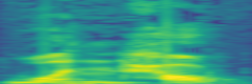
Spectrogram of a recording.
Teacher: اور آخر پہ را ہے تو را ساکن سے پہلے زبر ہے تو اس کو پر کریں گے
